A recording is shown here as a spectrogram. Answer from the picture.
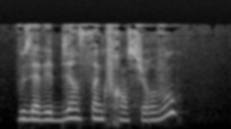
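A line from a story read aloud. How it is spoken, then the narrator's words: Plain answer. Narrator (French): Maître Saval répondit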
